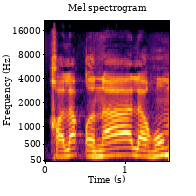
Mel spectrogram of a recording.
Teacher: इदगाम शफवी. इदगाम शफवी यानी गुन्ना करके पढ़ेंगे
